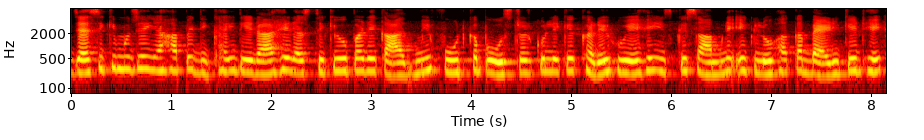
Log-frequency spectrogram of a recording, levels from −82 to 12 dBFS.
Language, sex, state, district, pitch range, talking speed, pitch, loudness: Hindi, female, Bihar, Katihar, 230-260 Hz, 230 wpm, 245 Hz, -17 LUFS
